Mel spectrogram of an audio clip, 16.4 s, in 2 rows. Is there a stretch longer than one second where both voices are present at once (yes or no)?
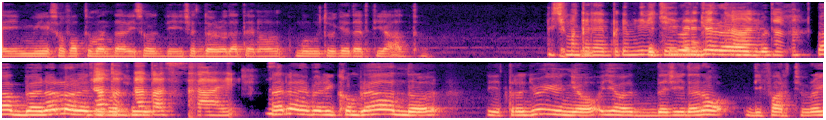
yes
